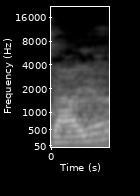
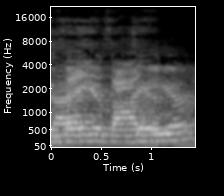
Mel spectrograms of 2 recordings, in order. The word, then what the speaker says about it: Zaya: has come out and said that he now wants to be called Zaya. I can't pronounce it. Zaya.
